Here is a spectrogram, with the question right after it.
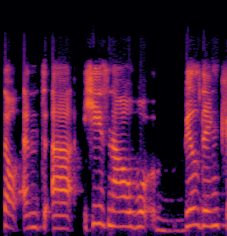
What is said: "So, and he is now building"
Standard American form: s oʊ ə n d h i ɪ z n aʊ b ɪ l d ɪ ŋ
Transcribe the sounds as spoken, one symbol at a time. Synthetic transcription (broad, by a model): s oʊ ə n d h i ɪ z n aʊ b ɪ l d ɪ ŋ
